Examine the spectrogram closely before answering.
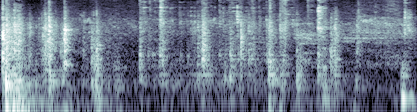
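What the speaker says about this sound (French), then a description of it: "je vous prends tout le temps quand je ferme la porte" A door is shut and locked at home, with a series of close, sharp mechanical clunks, rattles and latch clicks spread unevenly over several seconds.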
